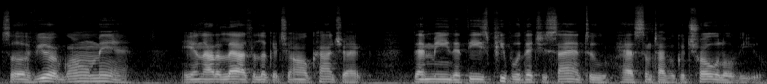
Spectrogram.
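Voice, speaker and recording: A man's voice: mid-range voice, fairly even intonation, a little fast, a bit bright. A man giving casual, slangy and emphatic opinion commentary, his voice slightly muffled by a face mask. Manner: slangy, emphatic, repeating appeals to listen. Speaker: YouTube news commentator. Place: office, indoors. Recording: clear background noise.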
